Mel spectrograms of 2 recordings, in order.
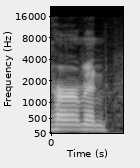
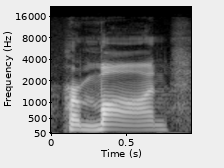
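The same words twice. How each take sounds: First: The name has an American English pronunciation. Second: The name has a Hebrew-style pronunciation. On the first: "I'm going to say Hermon because, well, I'm an American" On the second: "if you pronounce it the way you're supposed to"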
